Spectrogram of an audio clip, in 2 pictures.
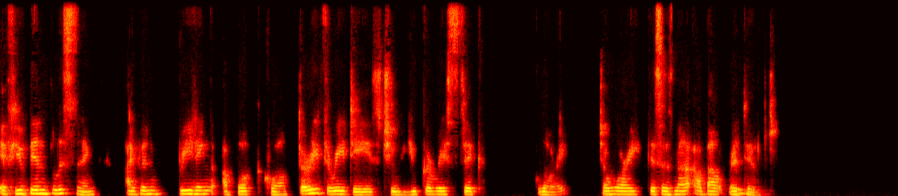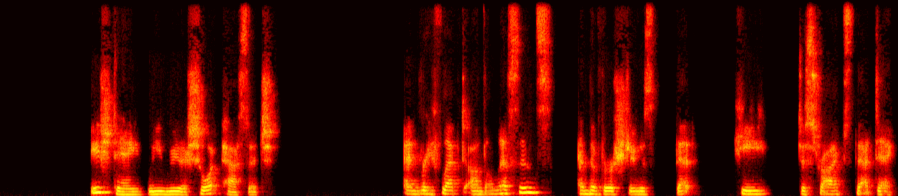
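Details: Woman with communication challenges after a stroke, her speech sometimes hard to understand; exact diagnosis unspecified (aphasia, apraxia of speech or dysarthria); post-stroke communication disorder.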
